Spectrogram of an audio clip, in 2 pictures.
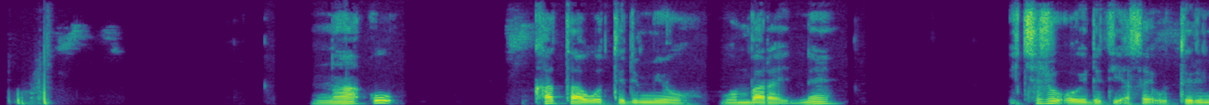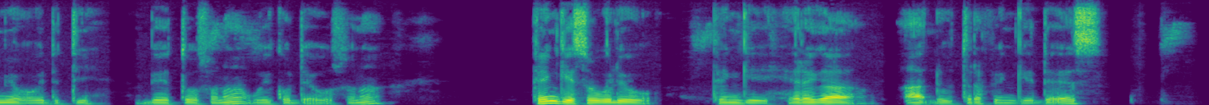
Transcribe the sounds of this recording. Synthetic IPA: naːʔʊ | kʰɐt̪ːaːwɔt̪ːɪd̪ɪmɪjɔwɔmbɐɾɐjnːɛ | ɪt͡ʃːɐʃɔʔɔjd̪ɛt̪ɪɐsɐjʊ̰t̪ːɪd̪ɪmɪjɔːjd̪ɛt̪ːɪ | be̞ːt̪ːo̞ːsɔnɐwɔjkːɔd̪ɛ̰ʔo̰ːsɔnɐ | pɛŋɡeːsɔwɔlɪjɔ | pʰɛŋɡeːhɛɾɛɡaː | aːɗːɛʊt̪ːɪɾɐpɛŋɡeːd̪ɛʔe̞ːs

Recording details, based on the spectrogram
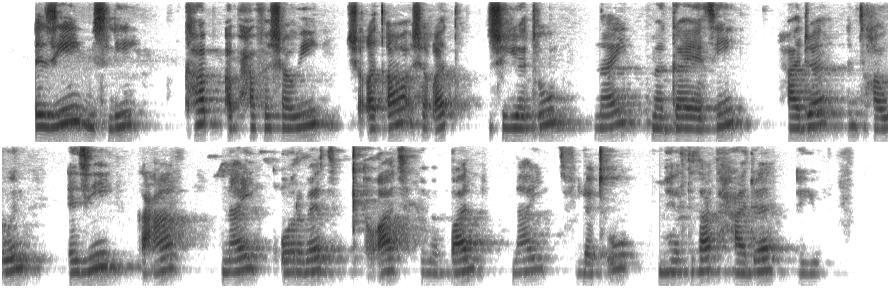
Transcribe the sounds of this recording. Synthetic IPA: ʔɨzimɨsli | kʰaβa̰βħafɐʃawiʃʼɐ̰χʼɐt̪ʼaʃɐχʼɐt̪ | zɨʃɨjːɐt̪ʼunajmɐɡajɛt͡sʼi | ħad̪ɐɨnt̪ʰɨxɐwːʊn | ʔɨzikʰa̰ʕa | najkʼo̞ɾbɐt̪kʼɨwʔat̪bɨmɨbal | najt̪ʰɨ̥flːɐt̪ʼu | mɨhɨɾt̪ʰɨt̪ʰat̪ħad̪ɐʔɨjːu

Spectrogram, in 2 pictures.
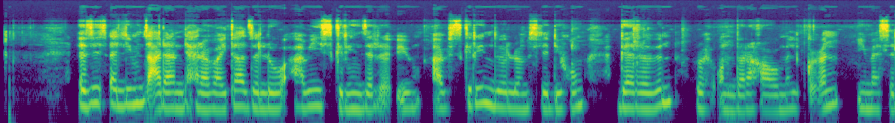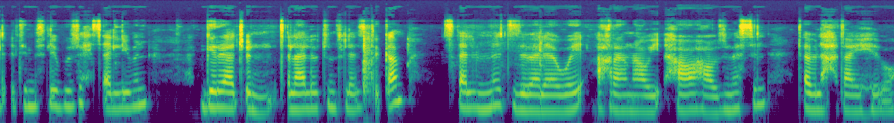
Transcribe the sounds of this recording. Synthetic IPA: ʔɨzit͡sʼɐlːimɨnt̪ʰʼʕd̪and̪ɨħɾɐβajt̪ʰazɐlːɐwoʕaβiskɾinzɐɾɨ̰ʔɨ̰jːuʔa̰βskɾinzɨβɐlomɨslid̪ixumɡɐɾɐβɨnɾuħʔʼṵnbɐɾɐxawumɐlkʰɨʕunjɪmɐsɨlʔɨt̪ʰimɨslibɨzuħt͡sʼɐlːimɨn | ɡɨɾjat͡ʃʼunt͡sʼɐlalot̪ʰunsɨlɐzɨt̪ʼɨkʼːɐm | t͡sʼɐlmɨt̪zɨβɐlɐwɔjʔaxɾanawiħawaɦawzɨmɐsɨlt̪ʼɐβlaħt̪ʰajɪɦɨβo̰

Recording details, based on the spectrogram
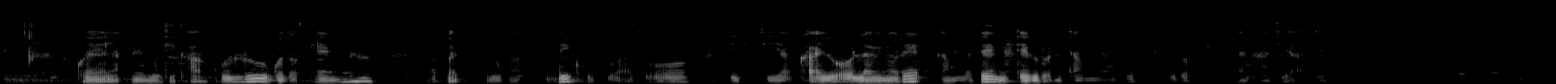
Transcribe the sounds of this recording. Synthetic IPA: kʰɔjḛlɐ̰kʼnemʊt̪ɪkʼa̰ːkʼulːuɡɔd̪ɔlːɛnːɐ | bɐbɐt̪ːi̥t̪ːɪnʊkʼaːkʼulːikʼukːɪwa̰ːt̪ʰɔʔo | ɪkɪ̥t̪ijɐkʰːa̰ːjɔ̰ʔoːlːɐwɪnɔɾɛɡ̥ɐmbɐt̪emɪt̪ːeːɡɔd̪ɔlɪt̪ːanʊjaːt̪ɛmɪt̪ːeɡɔd̪ɔlɛ | dɐnaːt̪ɪja̰ːt̪ʰe

